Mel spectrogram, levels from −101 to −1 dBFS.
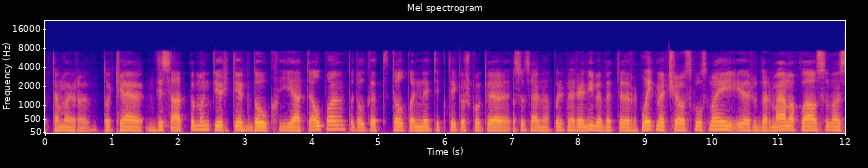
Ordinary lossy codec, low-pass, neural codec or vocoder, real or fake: AAC, 32 kbps; 7.2 kHz; codec, 16 kHz, 1 kbps, FunCodec, trained on Chinese and English, 50 frames a second; fake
